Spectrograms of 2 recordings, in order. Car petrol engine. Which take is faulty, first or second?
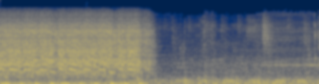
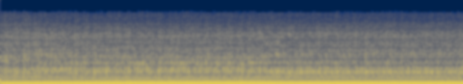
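first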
